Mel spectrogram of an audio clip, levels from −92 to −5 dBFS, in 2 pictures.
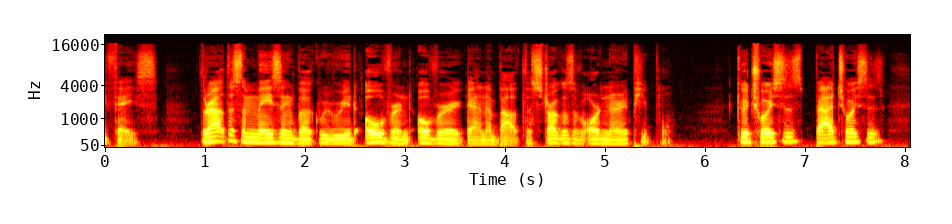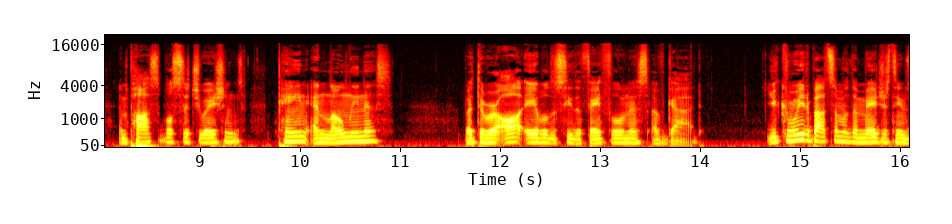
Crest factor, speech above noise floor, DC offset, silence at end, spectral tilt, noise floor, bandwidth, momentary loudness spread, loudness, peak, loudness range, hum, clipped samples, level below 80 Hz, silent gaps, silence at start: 20 dB; 35 dB; under 0.1%; 0 s; -5 dB/octave; -55 dBFS; 17 kHz; 14 LU; -20 LUFS; 0 dBFS; 3 LU; none; under 0.1%; -40 dBFS; none; 0 s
